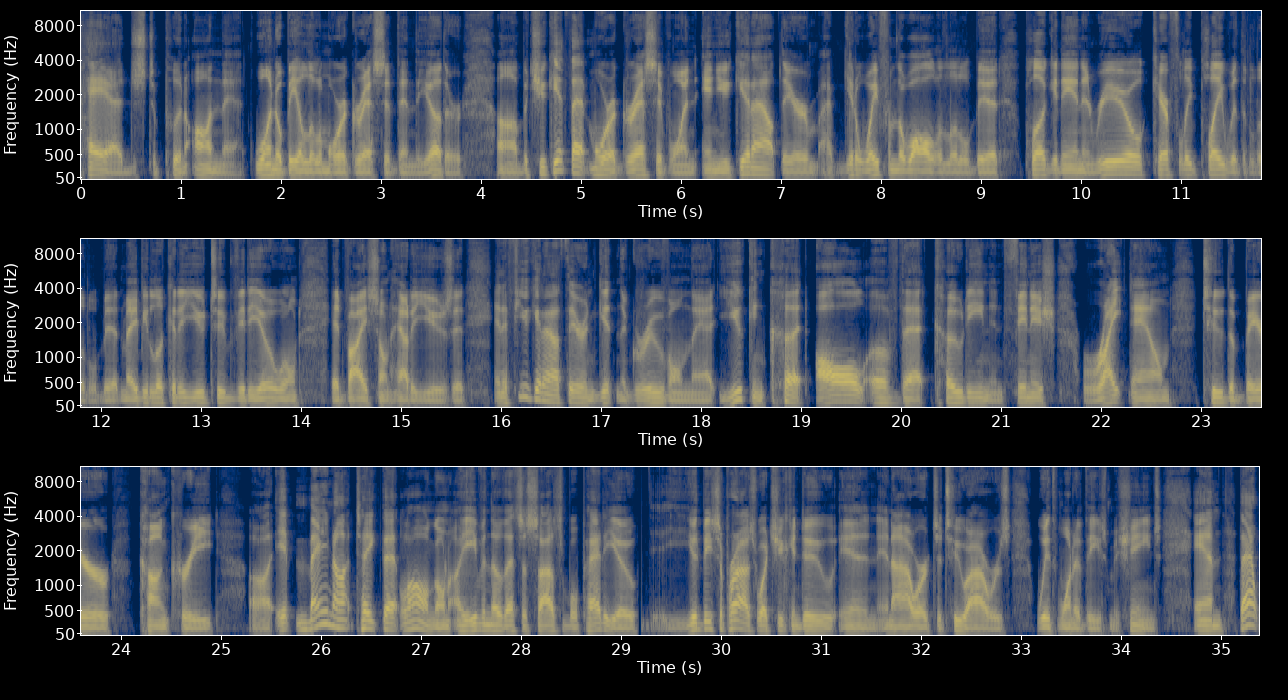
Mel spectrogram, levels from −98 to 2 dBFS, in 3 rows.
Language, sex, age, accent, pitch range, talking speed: English, male, 50-69, American, 85-110 Hz, 210 wpm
